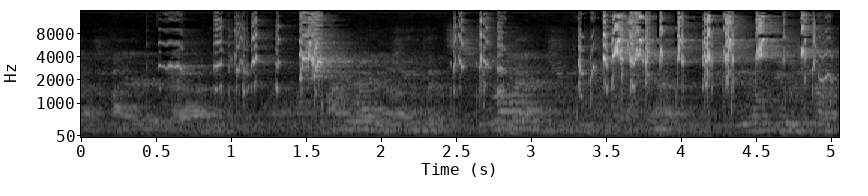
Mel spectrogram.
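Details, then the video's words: Lovebirds singing at length indoors: scattered squeaky chirps and a raspy burst, then a quickening series of sharp high notes, with soft low voice-like sounds underneath. "my Lovebirds are singing"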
